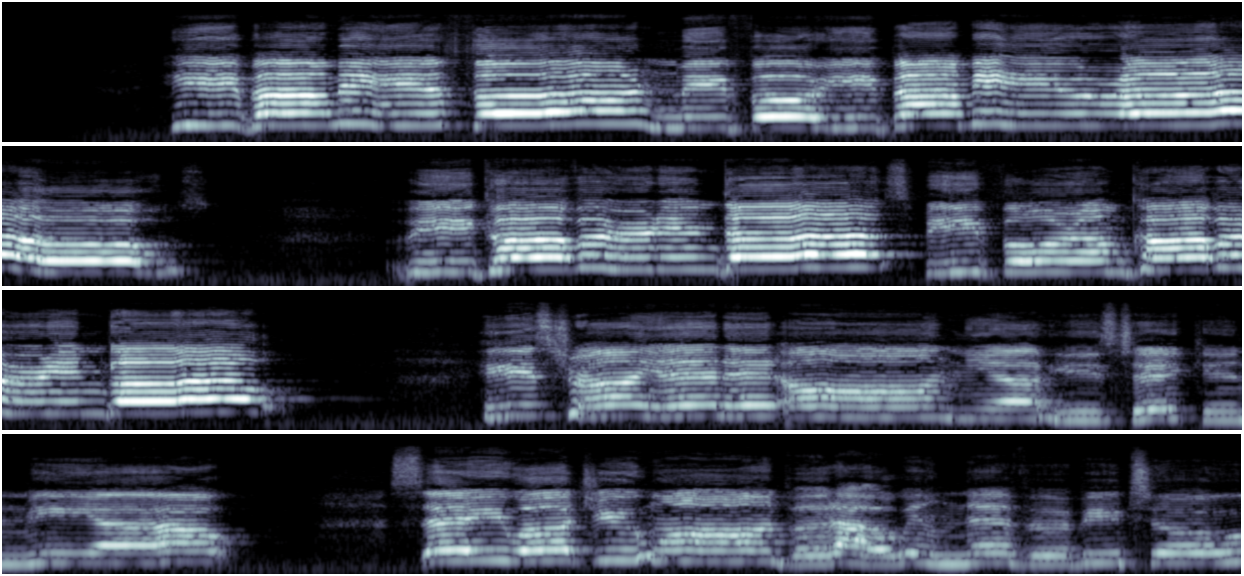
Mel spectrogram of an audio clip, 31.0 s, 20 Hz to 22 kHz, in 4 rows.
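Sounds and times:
girl singing unaccompanied: 0:01.1 - 0:09.0, 0:10.2 - 0:17.3.

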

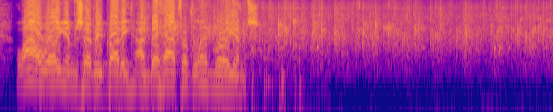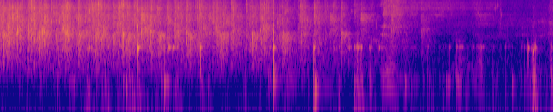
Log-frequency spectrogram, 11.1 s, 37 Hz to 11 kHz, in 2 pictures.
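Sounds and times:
audience applauding: 0:00.9 - 0:09.9.

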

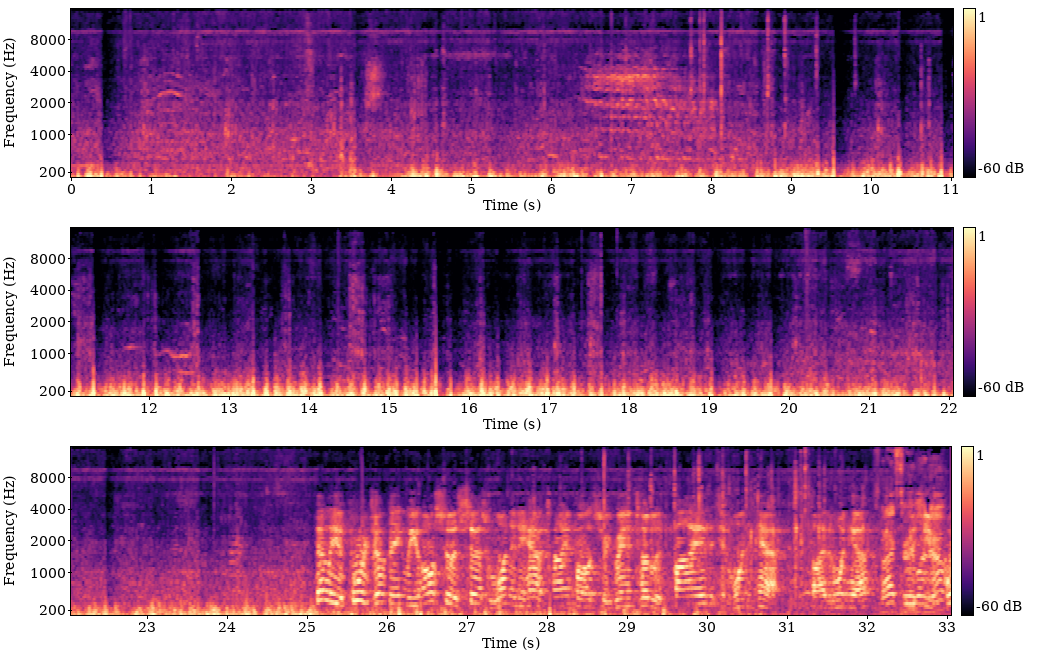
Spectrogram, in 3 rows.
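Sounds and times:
horse whinny: 0:06.4 - 0:07.8.

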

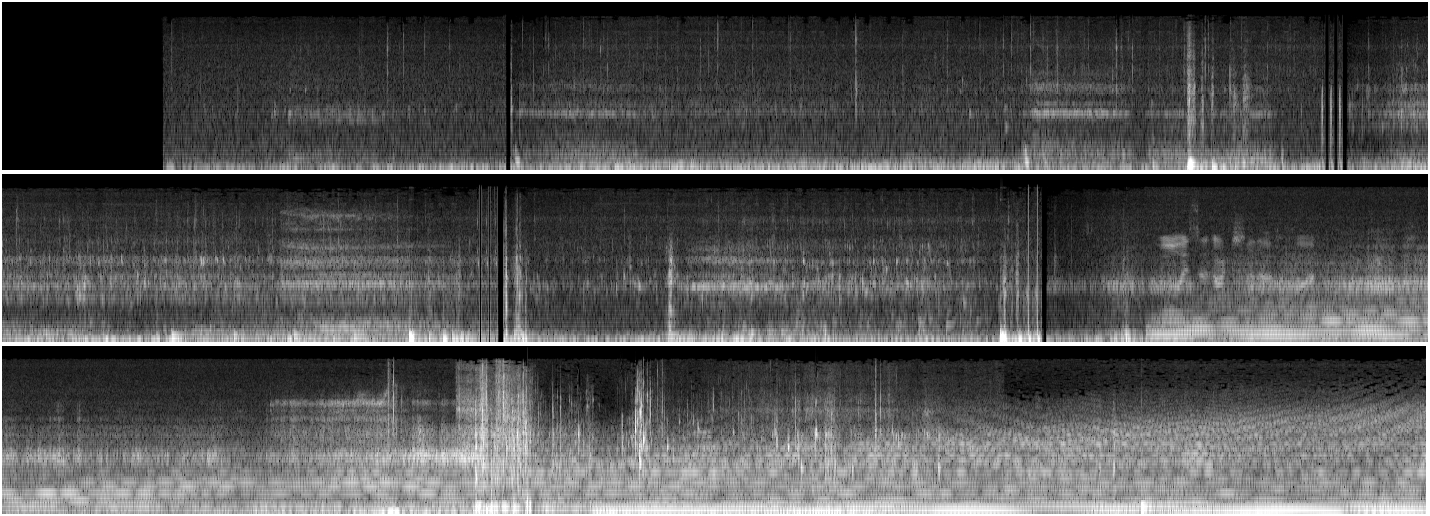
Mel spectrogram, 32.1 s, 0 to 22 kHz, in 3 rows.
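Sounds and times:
muffled underwater gurgling: 0:19.1 - 0:30.5.

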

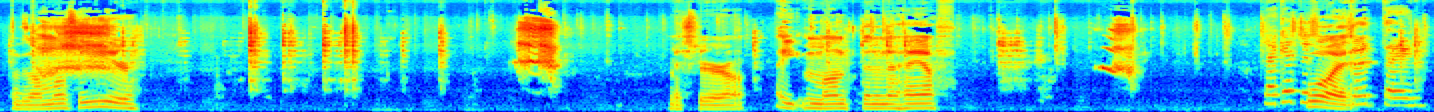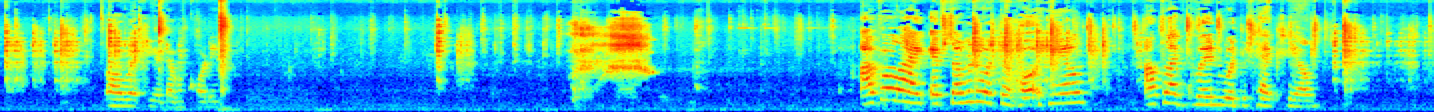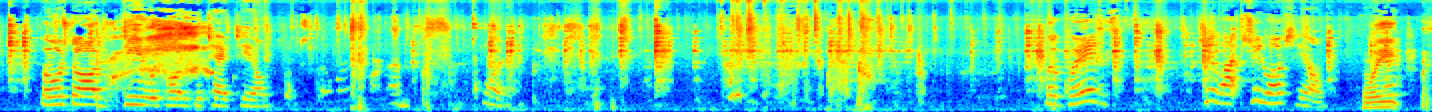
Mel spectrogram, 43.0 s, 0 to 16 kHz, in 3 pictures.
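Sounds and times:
wooden beads clicking: 0:00.1 - 0:22.9.

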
